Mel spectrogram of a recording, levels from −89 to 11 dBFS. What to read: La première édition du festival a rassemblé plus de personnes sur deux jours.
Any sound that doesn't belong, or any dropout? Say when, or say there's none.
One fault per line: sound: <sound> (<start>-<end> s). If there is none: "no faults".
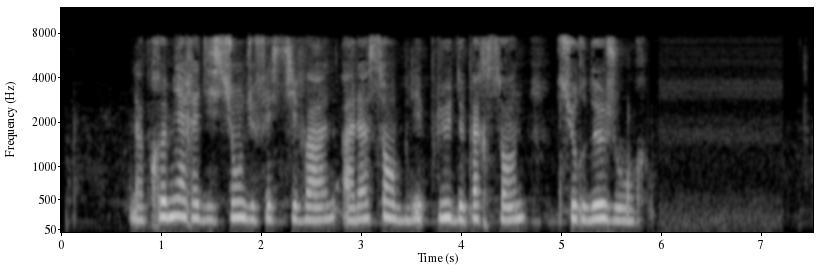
no faults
